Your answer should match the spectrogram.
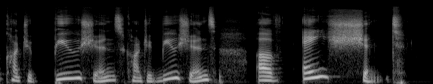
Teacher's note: Contribution. The stress goes on U.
